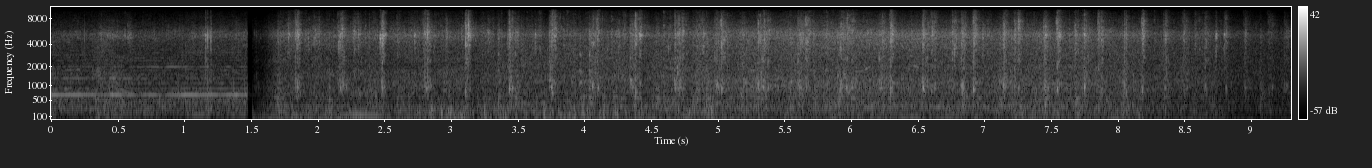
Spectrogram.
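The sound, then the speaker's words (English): A horse-drawn carriage rolls along with a steady, brisk clip-clop of hooves, the even rhythm continuing throughout over faint outdoor ambience and a few bird calls. “But what I really liked there was to take the carriage. We don't have carriage in Paris, and it's a pity, you know.”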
